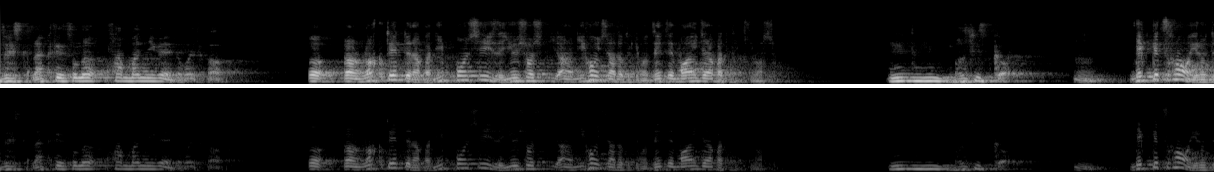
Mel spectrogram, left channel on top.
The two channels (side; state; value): right; quieter; 21.1 dB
